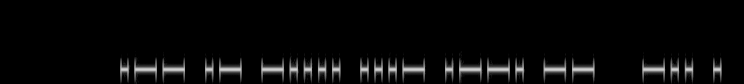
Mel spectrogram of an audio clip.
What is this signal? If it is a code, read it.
Morse code, heard as a keyed tone, about 17 wpm, 700 Hz. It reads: WA6VPM DE
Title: USA Callsign DE Callsign - 6 Characters - 17wpm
